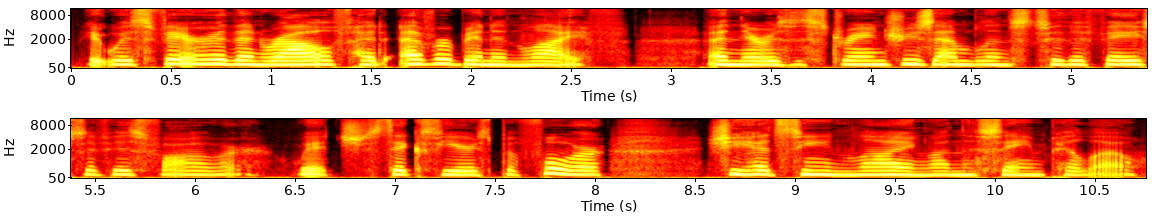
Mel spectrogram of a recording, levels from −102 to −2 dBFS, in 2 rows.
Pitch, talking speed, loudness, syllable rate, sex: 220 Hz, 190 wpm, -17 LUFS, 4.8 syllables/s, female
